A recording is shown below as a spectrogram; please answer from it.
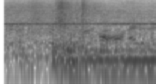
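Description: Crowd chatter and voices at an outdoor gathering, over a steady low hum and a thin high steady tone.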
